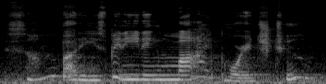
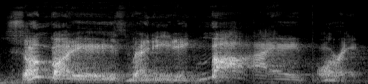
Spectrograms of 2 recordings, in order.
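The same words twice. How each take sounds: First: Mama Bear voice. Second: Slow, loud, gruff bear; Papa Bear voice. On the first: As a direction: agree brightly with Papa. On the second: Papa Bear warning his family, slow and loud. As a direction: growl out the warning slowly. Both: Acted.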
